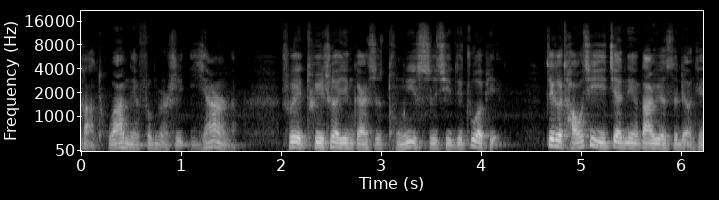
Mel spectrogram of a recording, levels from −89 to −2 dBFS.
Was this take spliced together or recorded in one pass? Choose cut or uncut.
uncut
